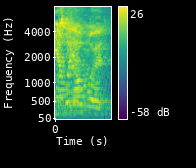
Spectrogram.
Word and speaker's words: Aylwood: I'm always saying her name wrong. Aylwood. I always want to say Ayleswood.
